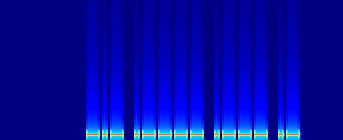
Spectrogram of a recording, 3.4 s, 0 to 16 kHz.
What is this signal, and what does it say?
Morse code, heard as a keyed tone, about 30 wpm, 700 Hz. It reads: K1JA
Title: USA Call Signs - 4 Characters - 2x Character Spacing - 30wpm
